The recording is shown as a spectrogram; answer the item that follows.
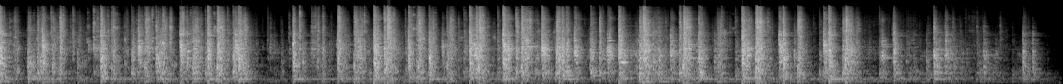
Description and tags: Sounds For Earthquakes - Metal
I'm shaking some metallic stuff. Recorded with Edirol R-1 & Sennheiser ME66.
collapse, collapsing, earth, earthquake, falling, iron, metal, metallic, motion, movement, moving, noise, quake, rattle, rattling, rumble, rumbling, shake, shaked, shaking, shudder, stirred, stutter, suspense, waggle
